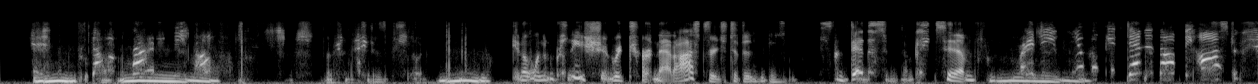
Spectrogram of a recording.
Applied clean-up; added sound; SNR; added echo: neural diffusion model UNIVERSE++.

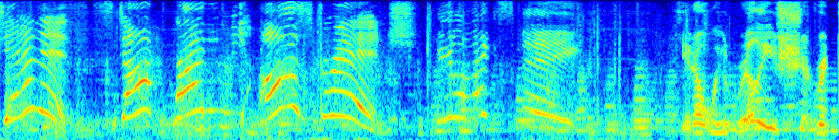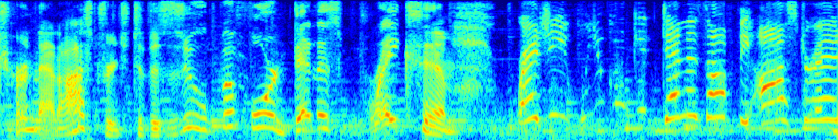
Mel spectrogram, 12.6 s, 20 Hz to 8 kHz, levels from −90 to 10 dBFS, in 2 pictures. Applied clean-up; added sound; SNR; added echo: neural separator model SepFormer DNS4.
